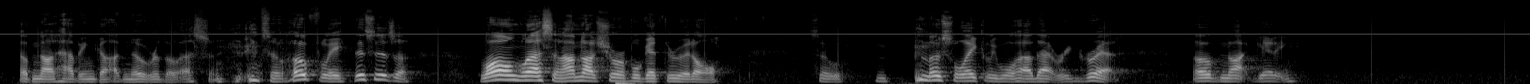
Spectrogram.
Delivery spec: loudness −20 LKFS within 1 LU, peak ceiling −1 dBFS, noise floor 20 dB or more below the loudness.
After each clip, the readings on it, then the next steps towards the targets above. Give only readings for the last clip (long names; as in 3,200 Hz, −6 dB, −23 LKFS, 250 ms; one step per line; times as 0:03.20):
number of clicks 12; interfering tone 4,100 Hz; level of the tone −51 dBFS; integrated loudness −28.5 LKFS; sample peak −7.5 dBFS; target loudness −20.0 LKFS
→ click removal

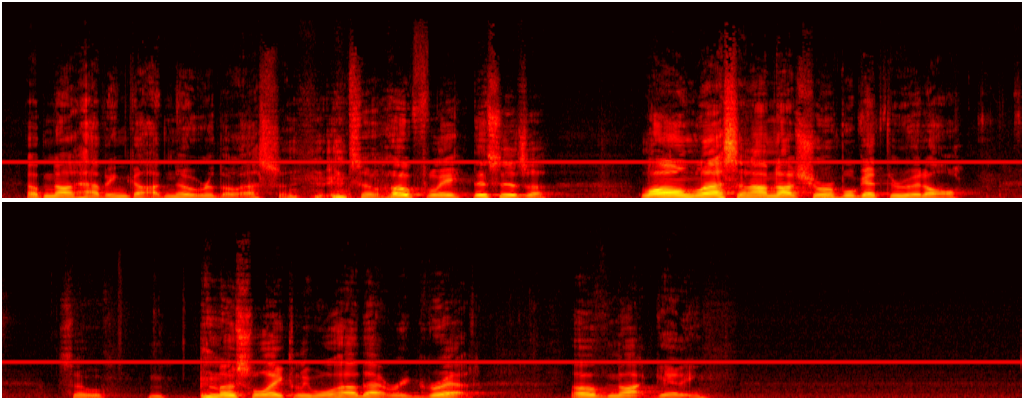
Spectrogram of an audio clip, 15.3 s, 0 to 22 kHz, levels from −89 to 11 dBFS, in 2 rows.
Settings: number of clicks 0; interfering tone 4,100 Hz; level of the tone −51 dBFS
→ notch filter 4,100 Hz, Q 30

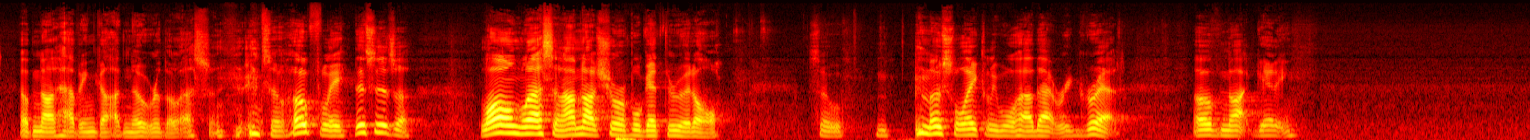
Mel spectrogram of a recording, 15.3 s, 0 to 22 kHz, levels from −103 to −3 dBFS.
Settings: interfering tone none found; integrated loudness −28.5 LKFS; sample peak −8.0 dBFS; target loudness −20.0 LKFS
→ level +8.5 dB
brickwall limiter −1 dBFS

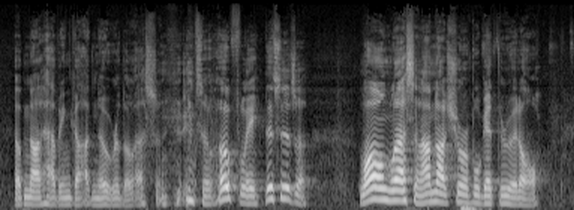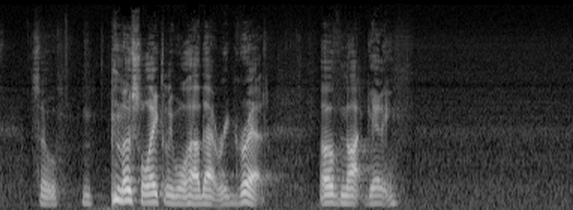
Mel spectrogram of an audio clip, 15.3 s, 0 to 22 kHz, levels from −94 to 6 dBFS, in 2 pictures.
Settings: integrated loudness −20.5 LKFS; sample peak −1.0 dBFS; background noise floor −58 dBFS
